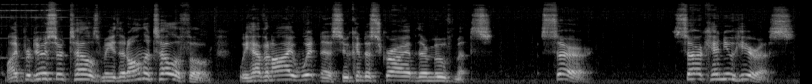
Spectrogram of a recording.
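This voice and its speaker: A woman's voice: medium pitch, lively intonation, moderate pace, bright, forceful tone. A woman playing an incredulous, sardonic news co-anchor in a 1930s radio spoof, formal with a sarcastic edge. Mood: formal, dry. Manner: formal announcing that slips into sarcasm. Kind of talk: 1930s radio broadcast parody acting.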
